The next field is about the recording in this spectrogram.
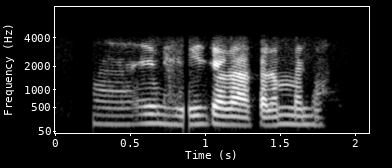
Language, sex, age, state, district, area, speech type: Manipuri, female, 60+, Manipur, Imphal East, rural, conversation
